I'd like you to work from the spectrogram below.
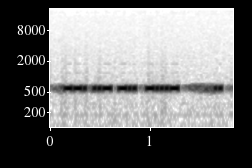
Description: Morse code, heard as a keyed tone, about 53 wpm, 600 Hz. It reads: GUD <BT> I
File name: archived / CRSnet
